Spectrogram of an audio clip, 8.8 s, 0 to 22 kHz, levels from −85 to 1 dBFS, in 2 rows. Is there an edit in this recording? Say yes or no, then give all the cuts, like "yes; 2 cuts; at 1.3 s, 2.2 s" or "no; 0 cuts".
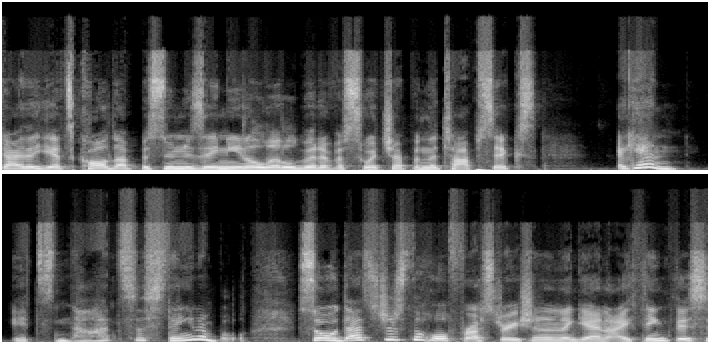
no; 0 cuts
